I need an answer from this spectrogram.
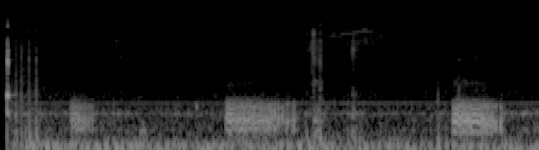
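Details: Sleeping cat snoring, with three soft, low, breathy rasps spaced a few seconds apart over a quiet indoor background.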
